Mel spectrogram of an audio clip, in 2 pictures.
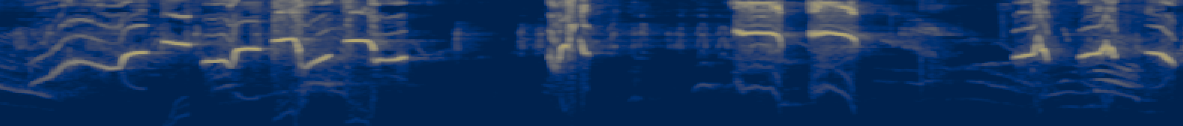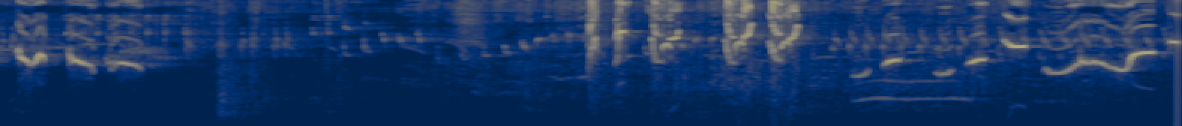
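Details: Lively Oriental magpie-robin (kacer) song meant to prompt a stalled bird to sing again: nearly three notes per second, irregularly mixing sweet slurred whistles with raspy chattering bursts and brief silent gaps.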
